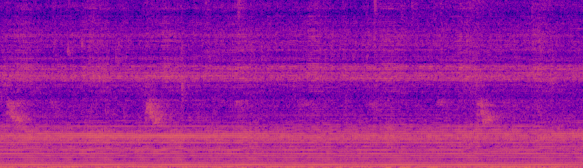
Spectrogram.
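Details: Ceiling fan running: steady loud buzz with mains-like hum under the running whir; cause unknown, owner assumes electrical.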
